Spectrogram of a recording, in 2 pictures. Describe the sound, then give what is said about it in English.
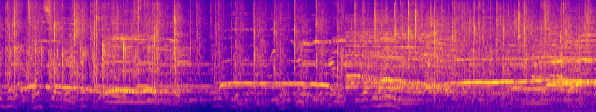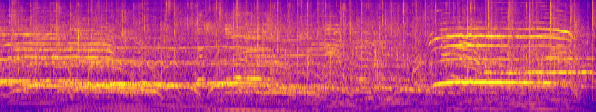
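A large crowd of hundreds of family, friends and Navy cadets applauds and cheers steadily in an echoing airport terminal, welcoming veterans home. Dense clapping continues throughout, mixed with shouts, chatter and a few sustained tones. “Hundreds of family, friends, Navy cadets fill the terminal with applause.”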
